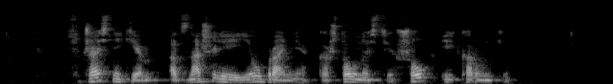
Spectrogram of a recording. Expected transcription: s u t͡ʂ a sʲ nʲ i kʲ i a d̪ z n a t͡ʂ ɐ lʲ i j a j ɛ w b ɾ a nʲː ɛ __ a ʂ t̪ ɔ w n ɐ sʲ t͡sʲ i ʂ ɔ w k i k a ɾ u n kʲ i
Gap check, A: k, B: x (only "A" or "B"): A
